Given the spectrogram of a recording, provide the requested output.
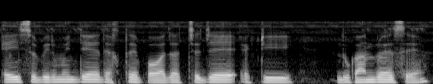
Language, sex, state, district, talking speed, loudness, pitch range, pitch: Bengali, male, Assam, Hailakandi, 140 wpm, -15 LUFS, 100-110 Hz, 110 Hz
